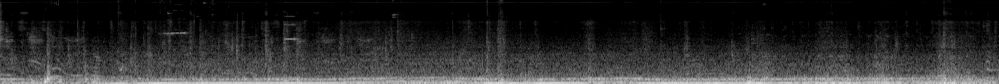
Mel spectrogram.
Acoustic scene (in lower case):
bus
